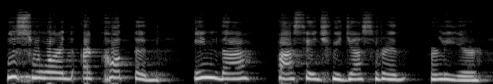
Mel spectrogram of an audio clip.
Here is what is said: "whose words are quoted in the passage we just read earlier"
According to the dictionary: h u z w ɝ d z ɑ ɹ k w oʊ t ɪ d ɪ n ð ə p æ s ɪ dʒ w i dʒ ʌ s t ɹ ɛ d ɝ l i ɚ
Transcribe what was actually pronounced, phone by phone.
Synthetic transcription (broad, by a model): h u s w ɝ d ɑ ɹ k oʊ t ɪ d ɪ n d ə p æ s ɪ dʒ w i dʒ ʌ s t ɹ ɛ d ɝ l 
